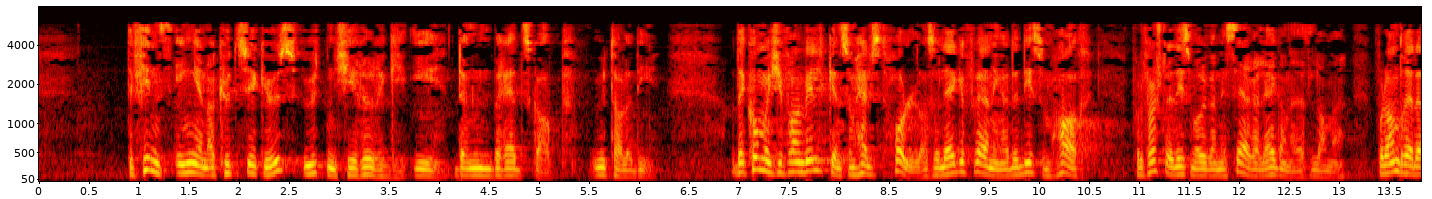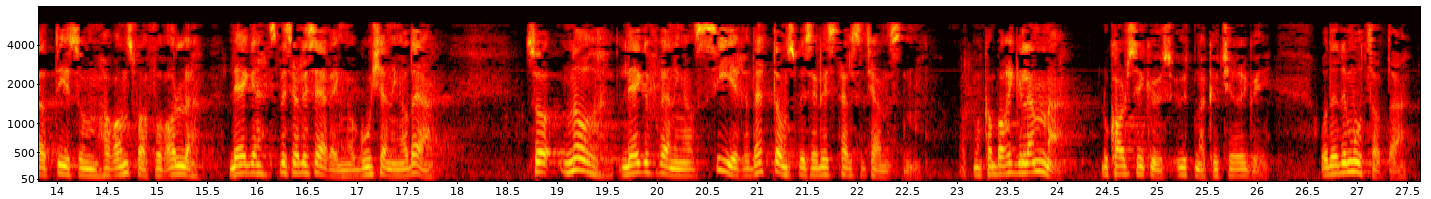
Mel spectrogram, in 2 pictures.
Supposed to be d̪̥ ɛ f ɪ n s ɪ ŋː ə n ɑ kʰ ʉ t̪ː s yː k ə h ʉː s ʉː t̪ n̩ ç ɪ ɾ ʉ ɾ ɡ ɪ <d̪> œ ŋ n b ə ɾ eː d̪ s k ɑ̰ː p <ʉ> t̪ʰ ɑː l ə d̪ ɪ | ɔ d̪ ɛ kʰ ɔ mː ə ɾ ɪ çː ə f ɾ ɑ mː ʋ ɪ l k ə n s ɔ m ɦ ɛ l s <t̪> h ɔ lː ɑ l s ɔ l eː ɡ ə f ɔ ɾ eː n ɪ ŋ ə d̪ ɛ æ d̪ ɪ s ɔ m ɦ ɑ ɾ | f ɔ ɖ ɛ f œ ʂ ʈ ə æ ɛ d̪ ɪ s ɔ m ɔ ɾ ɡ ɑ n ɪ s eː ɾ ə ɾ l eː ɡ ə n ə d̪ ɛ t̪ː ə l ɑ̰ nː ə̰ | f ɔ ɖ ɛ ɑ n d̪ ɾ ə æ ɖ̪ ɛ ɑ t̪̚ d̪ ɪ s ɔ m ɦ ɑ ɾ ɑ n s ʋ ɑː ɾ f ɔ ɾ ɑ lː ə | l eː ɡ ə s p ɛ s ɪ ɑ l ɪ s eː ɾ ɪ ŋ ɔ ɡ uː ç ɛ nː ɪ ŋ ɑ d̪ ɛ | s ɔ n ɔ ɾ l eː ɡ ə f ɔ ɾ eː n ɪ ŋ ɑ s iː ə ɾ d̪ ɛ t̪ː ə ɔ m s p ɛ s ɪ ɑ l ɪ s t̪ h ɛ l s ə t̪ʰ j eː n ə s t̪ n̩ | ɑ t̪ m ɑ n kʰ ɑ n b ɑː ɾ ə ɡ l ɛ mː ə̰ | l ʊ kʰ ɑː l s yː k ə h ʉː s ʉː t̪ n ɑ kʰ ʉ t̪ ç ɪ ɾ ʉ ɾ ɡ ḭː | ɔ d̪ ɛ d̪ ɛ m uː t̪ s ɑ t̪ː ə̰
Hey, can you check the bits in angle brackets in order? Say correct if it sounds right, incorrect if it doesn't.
correct, incorrect: ʉː, correct

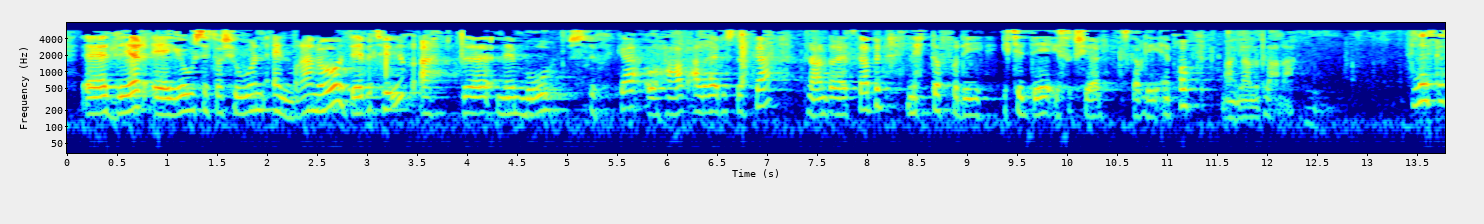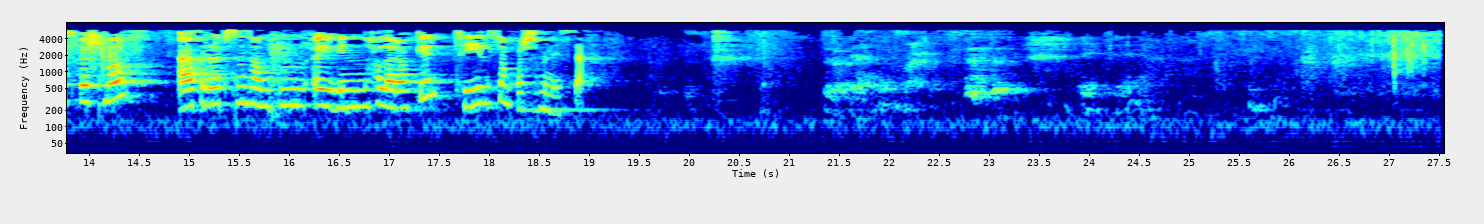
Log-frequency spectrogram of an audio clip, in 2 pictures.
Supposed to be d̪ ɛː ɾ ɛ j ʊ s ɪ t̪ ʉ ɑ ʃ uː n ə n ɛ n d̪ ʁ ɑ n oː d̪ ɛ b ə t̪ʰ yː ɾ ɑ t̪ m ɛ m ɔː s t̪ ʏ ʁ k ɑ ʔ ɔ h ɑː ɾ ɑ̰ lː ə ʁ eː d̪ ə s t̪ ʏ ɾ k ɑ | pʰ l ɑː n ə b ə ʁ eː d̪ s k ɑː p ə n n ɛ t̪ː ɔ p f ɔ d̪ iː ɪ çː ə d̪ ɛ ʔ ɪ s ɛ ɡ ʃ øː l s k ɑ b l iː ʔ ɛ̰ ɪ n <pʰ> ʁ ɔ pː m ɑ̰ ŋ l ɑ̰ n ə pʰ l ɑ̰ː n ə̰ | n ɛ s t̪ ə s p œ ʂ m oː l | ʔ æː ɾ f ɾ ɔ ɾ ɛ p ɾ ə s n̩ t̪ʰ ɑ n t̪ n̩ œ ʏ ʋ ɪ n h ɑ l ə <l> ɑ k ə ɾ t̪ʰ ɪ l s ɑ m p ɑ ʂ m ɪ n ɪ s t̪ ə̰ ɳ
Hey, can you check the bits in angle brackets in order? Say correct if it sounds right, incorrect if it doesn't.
correct, incorrect: ɾ

